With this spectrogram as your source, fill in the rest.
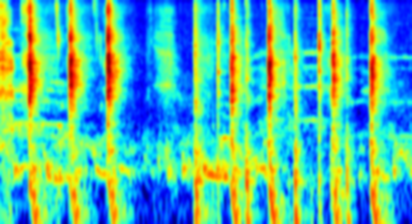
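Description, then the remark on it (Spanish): A beatboxer imitates bongo drums with the mouth: about ten hollow, pitched pops with a falling tone, in a bouncy rhythm broken by a short pause midway. No talking alongside. “Porque es un sonido compuesto entre un sonido que se llama el bongo drum, que hace...”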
